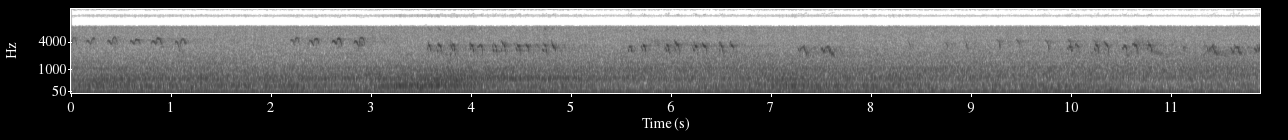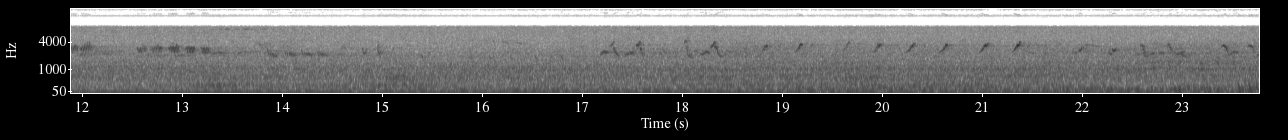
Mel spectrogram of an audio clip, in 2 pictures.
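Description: Small birds chirping in quick runs of high notes every second or so, over a steady low rumble.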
